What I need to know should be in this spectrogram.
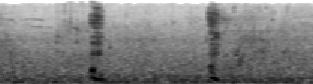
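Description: A man whispers softly up close.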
